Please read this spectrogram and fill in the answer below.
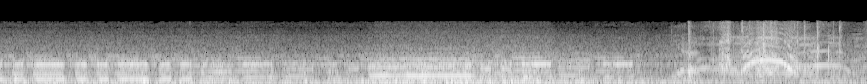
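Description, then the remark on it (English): A Honda Civic rolls over a musical road in Lancaster, its tires droning out a melody of sustained buzzy tones that step up and down over low road rumble, followed by people cheering and shouting. “The final shot shows them all piled into a roomy Honda Civic to hear.”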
